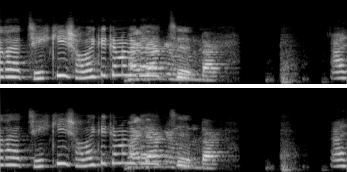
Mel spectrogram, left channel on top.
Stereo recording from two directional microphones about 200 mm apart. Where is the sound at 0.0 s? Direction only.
Centre (ahead or behind).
